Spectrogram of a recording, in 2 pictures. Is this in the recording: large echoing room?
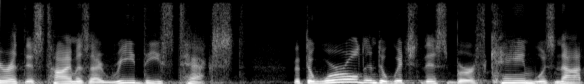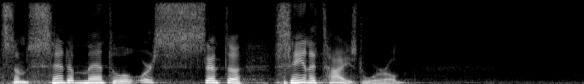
yes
